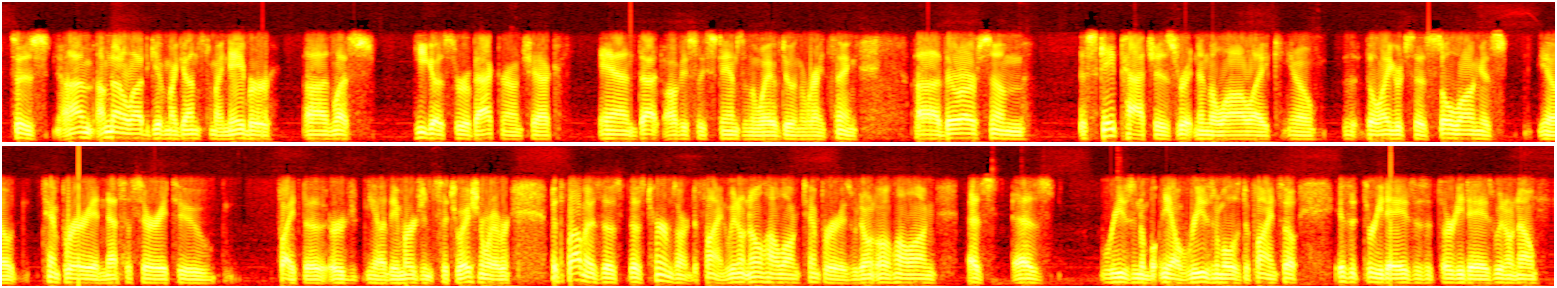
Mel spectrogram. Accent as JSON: {"language": "English", "town": "Reno", "region": "Nevada", "country": "United States", "tie": "born or raised there", "said": "born and raised in Nevada. I'm fifth generation Reno"}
